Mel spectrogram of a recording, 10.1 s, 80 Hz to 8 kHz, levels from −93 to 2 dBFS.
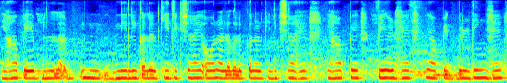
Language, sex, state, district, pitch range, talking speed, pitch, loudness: Hindi, female, Uttar Pradesh, Etah, 255-265 Hz, 130 wpm, 260 Hz, -14 LUFS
